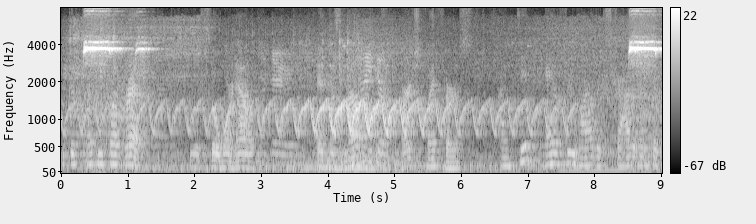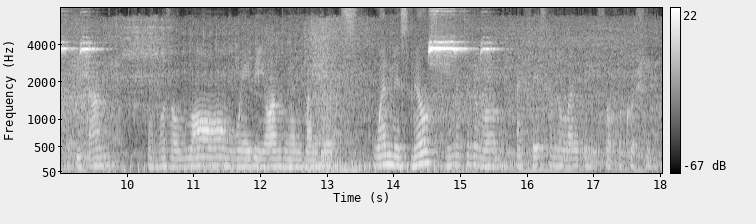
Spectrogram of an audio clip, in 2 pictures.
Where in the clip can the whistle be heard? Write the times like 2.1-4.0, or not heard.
0.3-1.3, 8.5-9.4, 14.5-15.5.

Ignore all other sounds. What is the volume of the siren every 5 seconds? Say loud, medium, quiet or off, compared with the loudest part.
loud, medium, off, off.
